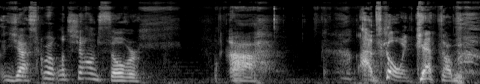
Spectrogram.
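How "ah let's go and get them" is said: rough, creaky, raspy monster voice. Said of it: "decent enough impression".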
